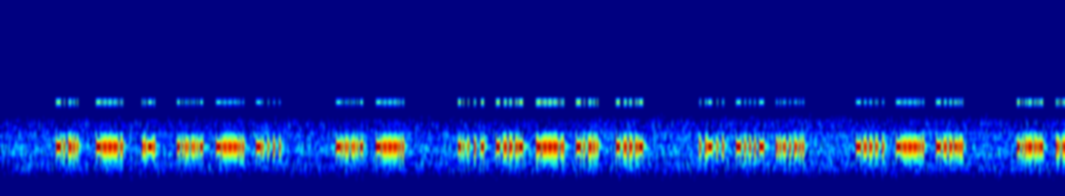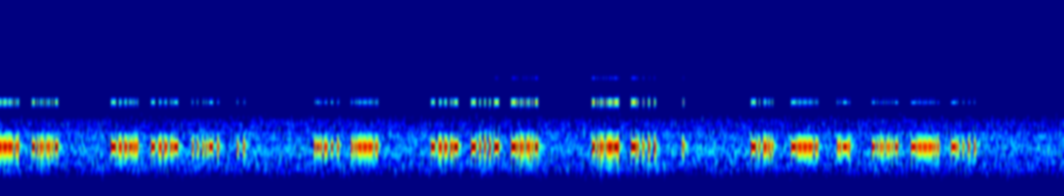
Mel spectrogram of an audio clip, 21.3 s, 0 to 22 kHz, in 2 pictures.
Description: Hellschreiber (Feld-Hell, 122.5 baud), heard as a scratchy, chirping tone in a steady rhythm, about 1000 Hz, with fading. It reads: KB1OEL DE VA5KA TNX FER QSO RAJ, 73 AND GL. KB1OEL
